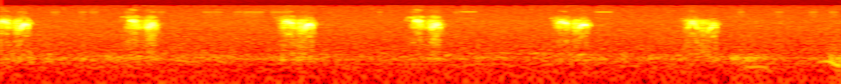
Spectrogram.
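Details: Six brief, high, clipped chirps from a house sparrow, spaced about two thirds of a second apart against a quiet, steady hiss.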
